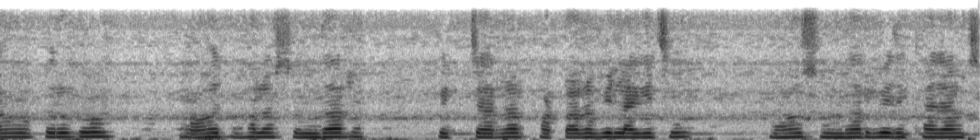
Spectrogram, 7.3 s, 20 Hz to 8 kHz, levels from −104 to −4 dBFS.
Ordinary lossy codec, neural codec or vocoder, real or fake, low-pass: none; none; real; 7.2 kHz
